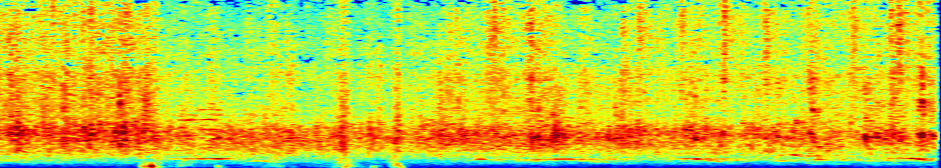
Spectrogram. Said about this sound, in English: Hallelujah. It's practically difficult for me to tell you the deep meaning of your clapping.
